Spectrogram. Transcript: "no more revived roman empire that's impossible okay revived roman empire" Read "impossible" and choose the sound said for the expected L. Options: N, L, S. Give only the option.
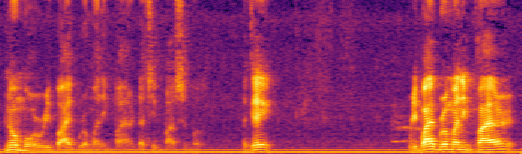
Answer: L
